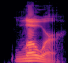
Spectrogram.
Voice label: "lower", voice

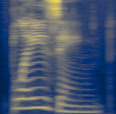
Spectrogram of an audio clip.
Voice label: "blazing", spelling

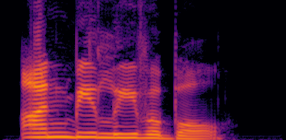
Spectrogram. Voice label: "unbelievable", English spelling voice

